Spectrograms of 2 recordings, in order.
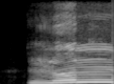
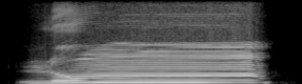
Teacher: لام کو میم کے ساتھ ملائیں گے، لم، اور پھر میم پہ غنہ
